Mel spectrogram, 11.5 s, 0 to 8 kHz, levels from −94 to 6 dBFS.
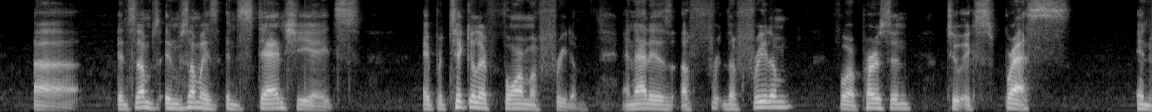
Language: English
